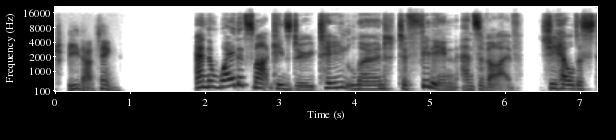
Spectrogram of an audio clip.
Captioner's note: voiceover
